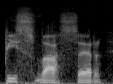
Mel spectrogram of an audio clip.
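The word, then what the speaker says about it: Pißwasser: un po di tedesco c'è scritto peace wasser perché quella specie di b si legge con una doppia s questo nome questo logo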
